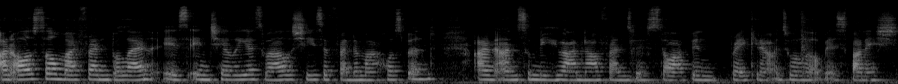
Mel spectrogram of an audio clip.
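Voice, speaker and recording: Against noticeable background noise and audible room echo, a woman talks at a fairly quick pace in a medium pitch with monotone, flat intonation. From Manchester, northern England. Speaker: tarot reader. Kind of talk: live stream tarot reading. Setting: live video stream. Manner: casual, hesitant with fillers.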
